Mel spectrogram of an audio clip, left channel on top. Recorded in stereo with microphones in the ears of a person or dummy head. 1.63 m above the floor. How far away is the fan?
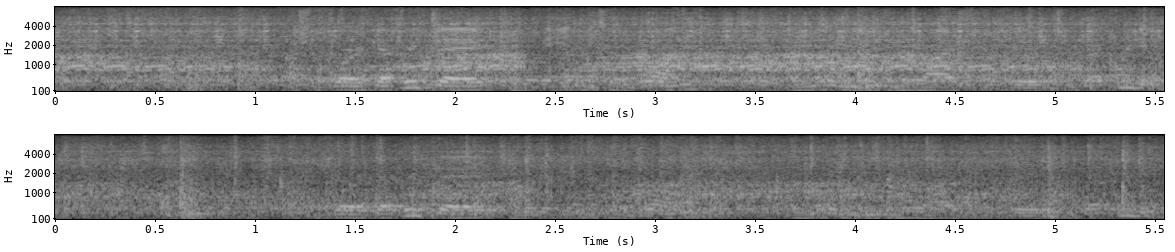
About 1.8 m.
